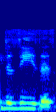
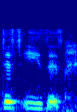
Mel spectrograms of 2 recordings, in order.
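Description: First: The word is said smoothly as one unit. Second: The word is split into dis and ease. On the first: It names an illness. The speaker calls it wrong. "I don't say diseases" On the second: It names a lack of ease or energetic imbalance. The speaker calls it right. "I say diseases"

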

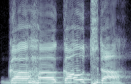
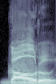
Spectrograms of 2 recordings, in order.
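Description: First: Each word is pronounced fully and separately. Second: The words run together fast into a reduced form. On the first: "이렇게 해도 되고요" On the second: "얘를 빨리 발음하면 얘가 go로"

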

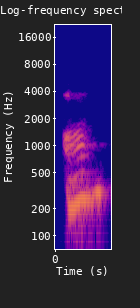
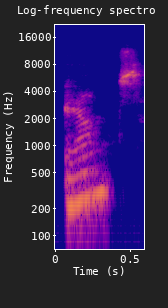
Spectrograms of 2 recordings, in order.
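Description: First: The word is said in an Eastern accent. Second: The word is said without an Eastern accent. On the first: This is how the speaker said it back home. "with my Eastern accent. I said aunt" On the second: This is how people said it in the new place. "instead of aunt"

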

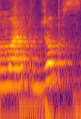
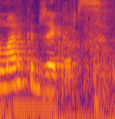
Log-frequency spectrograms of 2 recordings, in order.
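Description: First: The surname is said as one short syllable. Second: The surname is said with two syllables. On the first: The speaker calls it wrong. "Я говорила Марк Джобс" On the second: The speaker calls it right. "а это Марк Джейкобс"

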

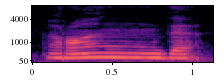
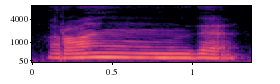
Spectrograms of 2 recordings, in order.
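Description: No difference in how they are said.

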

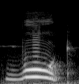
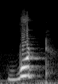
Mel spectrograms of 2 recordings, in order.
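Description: First: The vowel is long and drawn out. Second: The vowel is short and clipped. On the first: The speaker calls it right. "बड़ा ऊ हो गया बूट" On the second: The speaker calls it wrong. "बुट नहीं बोला ना"

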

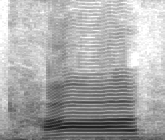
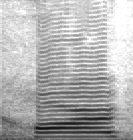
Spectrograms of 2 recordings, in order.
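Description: First: The R sound at the end is dropped. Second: The R sound at the end is pronounced. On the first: "the local Bostonian accent not to pronounce your R's" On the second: "instead of saying car"

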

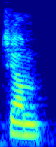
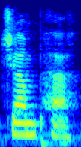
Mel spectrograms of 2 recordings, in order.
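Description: First: The word ends on a bare, breathy p. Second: An extra vowel sound follows the final p. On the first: The speaker calls it right. "I'm saying jump. You hear pretty much it's air coming through my mouth" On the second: The speaker calls it wrong. "I'm not going jumpa"

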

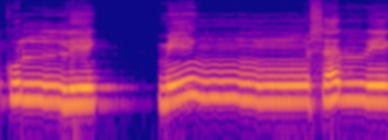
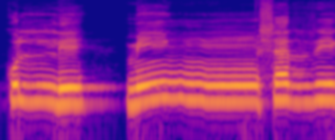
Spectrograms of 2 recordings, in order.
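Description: The two takes are said the same way.

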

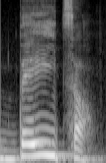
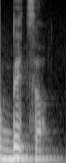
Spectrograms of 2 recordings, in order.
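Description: First: The first vowel ends in a 'y' glide. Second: The first vowel is a plain 'e' without glide. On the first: The speaker calls it right. "On dit be, tsa" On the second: The speaker calls it wrong. "On peut ne pas le prononcer, dire be, tsa, mais c'est pas beau"

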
